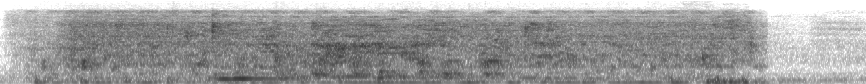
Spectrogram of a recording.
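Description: Dishes are washed under running water in a home kitchen while roti is being made. A steady, close rush of tap water runs for several seconds, then cuts off abruptly.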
